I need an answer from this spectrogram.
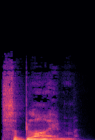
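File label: "sublime", British English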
